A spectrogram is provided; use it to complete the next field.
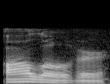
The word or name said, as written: allover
